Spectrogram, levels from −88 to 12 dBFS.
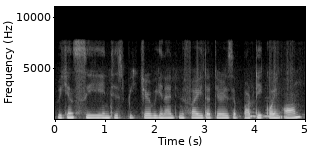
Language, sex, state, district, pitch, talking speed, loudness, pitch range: English, female, Nagaland, Kohima, 185 Hz, 190 wpm, -16 LUFS, 185-195 Hz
